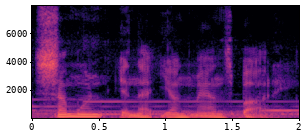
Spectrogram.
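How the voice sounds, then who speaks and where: A very deep male voice, playing a calm psychiatrist in a radio drama. He speaks in measured, clinical phrases, with music clearly playing behind him. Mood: composed, clinical. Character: composed male psychiatrist recounting a strange case. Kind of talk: radio drama narration and acting.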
